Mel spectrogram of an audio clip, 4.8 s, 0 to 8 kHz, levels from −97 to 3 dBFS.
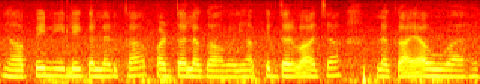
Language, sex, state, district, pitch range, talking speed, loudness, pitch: Hindi, female, Haryana, Jhajjar, 185-210 Hz, 185 wpm, -17 LUFS, 200 Hz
